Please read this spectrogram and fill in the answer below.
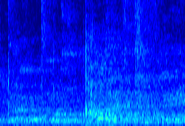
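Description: Echoing sports-hall ambience of background voices, with a sharp smack about a second in, typical of a badminton racket striking a shuttlecock, and a couple of fainter taps.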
